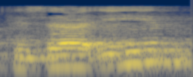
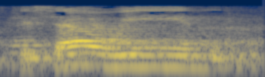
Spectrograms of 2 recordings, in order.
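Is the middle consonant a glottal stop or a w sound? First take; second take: glottal stop; w sound. First: The middle consonant is a glottal stop. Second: The middle consonant is a w sound. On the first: "نبقي الهمزة" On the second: "نقلبها واوا"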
